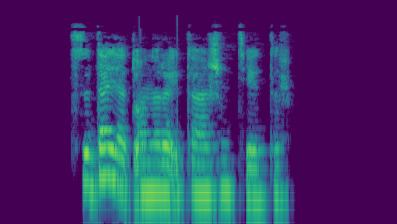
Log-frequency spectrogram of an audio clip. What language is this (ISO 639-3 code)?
ady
